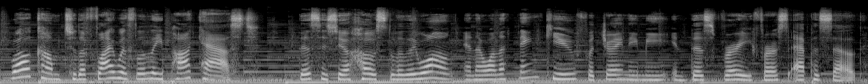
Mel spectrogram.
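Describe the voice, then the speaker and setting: A woman in her thirties from Taiwan with a Mandarin accent, a podcast host reading a calm, earnest, inspirational script. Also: a little high. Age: 30s.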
